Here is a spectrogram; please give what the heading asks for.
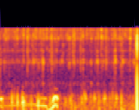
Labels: {"label": "biophony, cascading saw", "recorder": "HydroMoth"}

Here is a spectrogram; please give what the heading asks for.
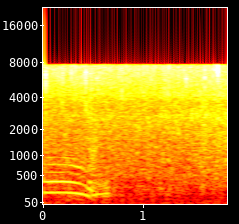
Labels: {"label": "biophony, grouper", "recorder": "SoundTrap 300"}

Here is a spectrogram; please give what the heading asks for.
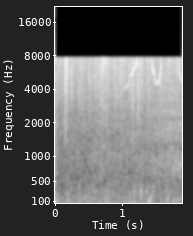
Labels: {"label": "biophony, dolphin", "recorder": "SoundTrap 500"}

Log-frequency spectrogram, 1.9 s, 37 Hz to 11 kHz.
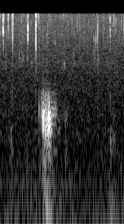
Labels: {"label": "biophony, low growl", "recorder": "SoundTrap 300"}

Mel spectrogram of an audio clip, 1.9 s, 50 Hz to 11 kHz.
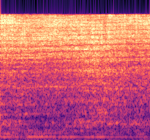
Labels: {"label": "anthrophony, boat engine", "recorder": "SoundTrap 500"}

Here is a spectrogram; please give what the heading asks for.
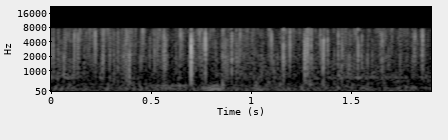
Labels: {"label": "biophony, cascading saw", "recorder": "SoundTrap 600 or HydroMoth"}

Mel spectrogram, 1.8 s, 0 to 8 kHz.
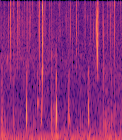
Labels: {"label": "biophony, knock croak", "recorder": "SoundTrap 300"}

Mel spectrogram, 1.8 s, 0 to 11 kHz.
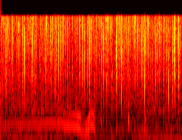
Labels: {"label": "biophony, cascading saw", "recorder": "SoundTrap 600 or HydroMoth"}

